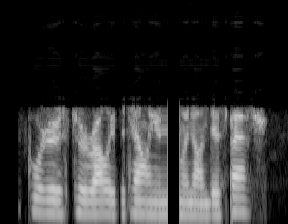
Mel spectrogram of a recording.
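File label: Fire Department HQ Dispatch; RFD HQ DISP; wake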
